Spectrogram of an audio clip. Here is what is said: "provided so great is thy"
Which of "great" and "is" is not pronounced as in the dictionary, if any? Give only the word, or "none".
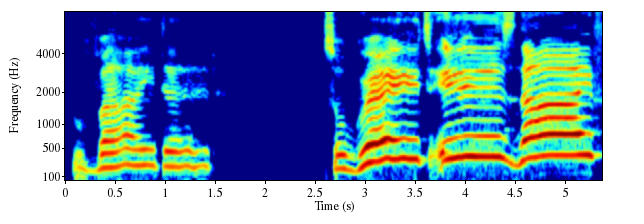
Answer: none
